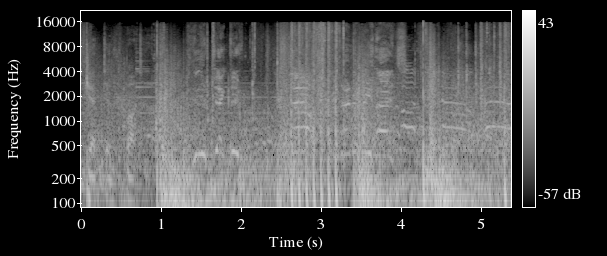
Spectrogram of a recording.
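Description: A rifle fires a sharp shot.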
